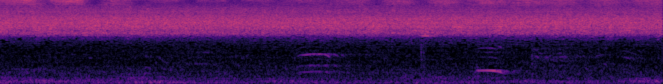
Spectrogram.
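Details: Midsummer cicada chorus over a school sports ground, a constant shrill buzz that never pauses, while a few short, faint, lower-pitched calls drift through the middle of the recording.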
